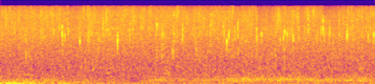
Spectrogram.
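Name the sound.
rain falling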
